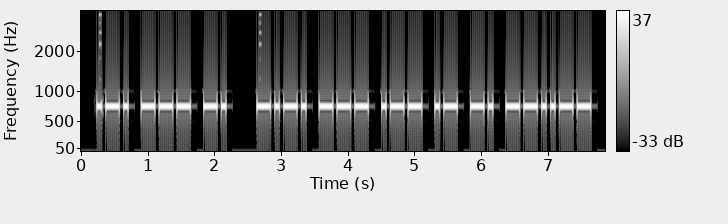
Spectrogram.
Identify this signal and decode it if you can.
Morse code, heard as a keyed tone, about 18 wpm, 750 Hz. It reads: RON COWAN,
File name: Morse / 18WPM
